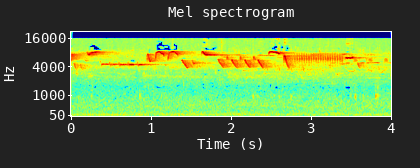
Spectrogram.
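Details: Yellowhammer singing: quick runs of short, high, downslurred notes repeated in series, with brief drawn-out notes between. Other song phrases overlap, and a low rumbling background noise runs throughout.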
